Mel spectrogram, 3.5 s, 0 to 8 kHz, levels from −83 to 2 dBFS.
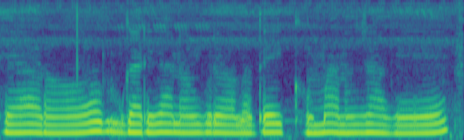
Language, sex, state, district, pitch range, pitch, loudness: Chakma, female, Tripura, Unakoti, 175-185 Hz, 180 Hz, -14 LUFS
